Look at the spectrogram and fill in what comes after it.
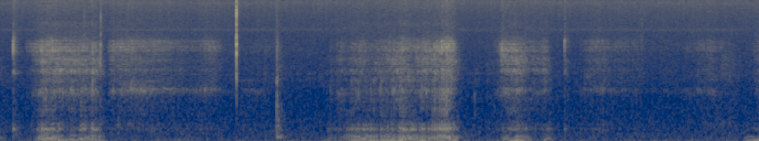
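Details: Sleeping Bullmastiff moving as if playing in his sleep: deep, rumbling, throaty, snorting snores in uneven bursts with a few small clicks: dog snoring.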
